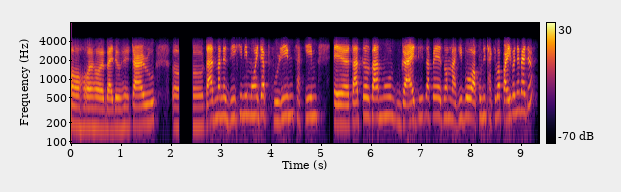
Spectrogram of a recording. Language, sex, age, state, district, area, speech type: Assamese, female, 45-60, Assam, Dibrugarh, rural, conversation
